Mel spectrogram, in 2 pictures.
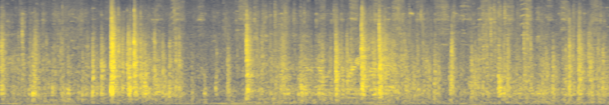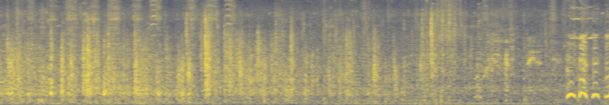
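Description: Safari ride truck driving along a rough dirt track: a steady low engine hum with frequent knocks and rattles as the vehicle bounces, and indistinct voices over it.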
